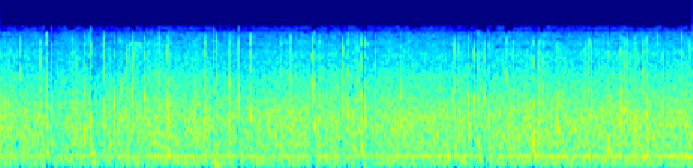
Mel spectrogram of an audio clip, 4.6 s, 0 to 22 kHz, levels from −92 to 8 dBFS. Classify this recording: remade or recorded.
recorded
